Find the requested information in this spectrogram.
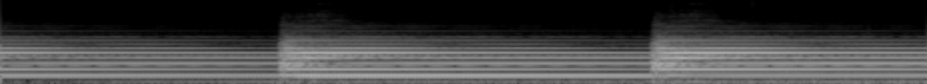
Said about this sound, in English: So let's ring the bell.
